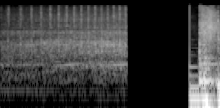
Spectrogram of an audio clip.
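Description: A fast whirring rattle sound effect that grows louder for just over a second, with a faint rising tone in it, then cuts off suddenly. After a short gap, music with marimba-like mallet notes starts near the end.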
